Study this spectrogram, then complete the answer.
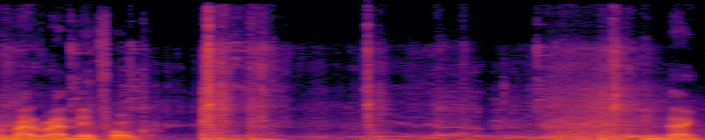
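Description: Sword slashes and spell effects whoosh in a video game.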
